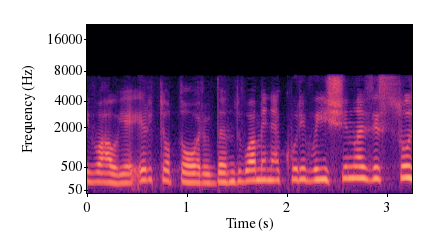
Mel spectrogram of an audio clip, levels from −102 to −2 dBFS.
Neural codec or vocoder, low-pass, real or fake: codec, 16 kHz, 0.8 kbps, ZipCodec; 7.2 kHz; fake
